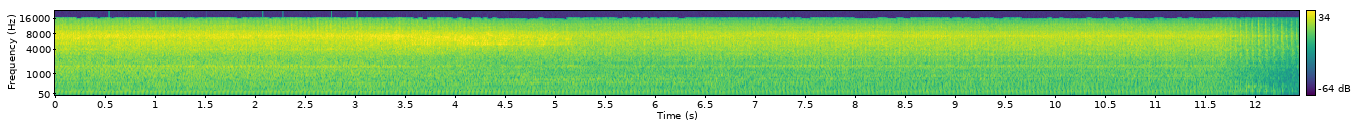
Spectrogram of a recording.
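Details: Toro Recycler lawn mower during an Automatic Drive System conversion: even, regular running with no misfire or rattle for about twelve seconds, then a clean shutdown; owner notes the primer bulb needs redoing and the recoil starter is noisy; normal running.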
